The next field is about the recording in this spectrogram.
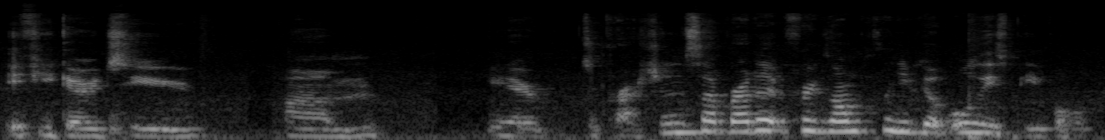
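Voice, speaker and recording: A woman with a slightly low voice talks casually as a game commentator. She reasons aloud, thoughtful and tentative, with noticeable noise behind her. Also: moderate pace, darkish tone, low-quality recording. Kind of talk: casual discussion while playing. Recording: clear background noise over voice.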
